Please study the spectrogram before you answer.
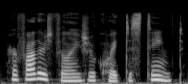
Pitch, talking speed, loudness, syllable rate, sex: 200 Hz, 190 wpm, -18 LUFS, 6.8 syllables/s, female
